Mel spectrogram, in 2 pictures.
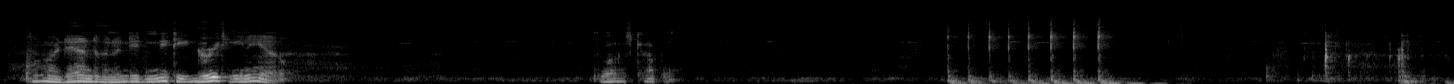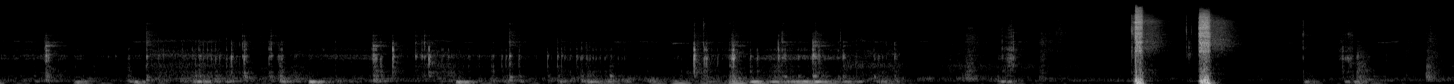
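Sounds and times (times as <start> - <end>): sharp loud metal strikes: 25.9 - 26.9.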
